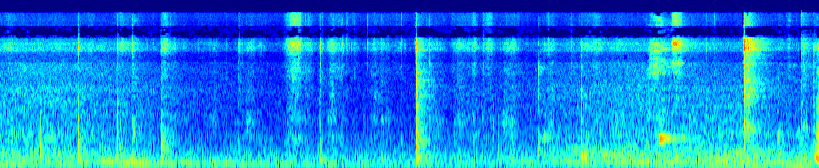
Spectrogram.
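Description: A plastic rice paddle stirring and scraping damp rice flour in an enamel basin, with scattered light taps and clicks of the paddle against the bowl, the sharpest about four seconds in. This is rice flour being mixed with boiling water into moist crumbs for gempol dough.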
